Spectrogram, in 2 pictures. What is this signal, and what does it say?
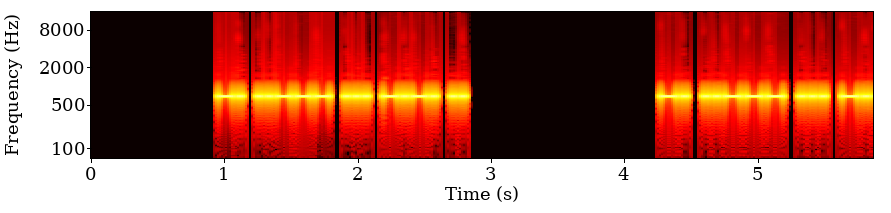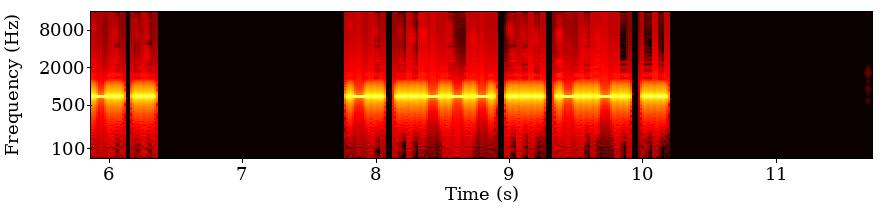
Morse code, heard as a keyed tone, about 28 wpm, 700 Hz. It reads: N2SCI N2SCI N2SCI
